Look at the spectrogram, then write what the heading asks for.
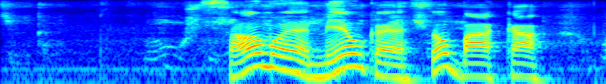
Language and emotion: Russian, neutral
